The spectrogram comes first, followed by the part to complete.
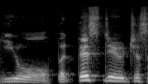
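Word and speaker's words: Llull: that Sergio Sergio you it's pronounced like Ule but this dude just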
